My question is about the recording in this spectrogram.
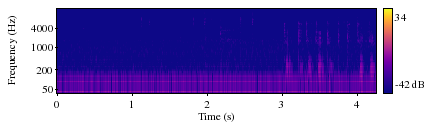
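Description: Computer keyboard typing: a few scattered keystrokes, then a quick run of keys near the end, over a low steady hum.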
